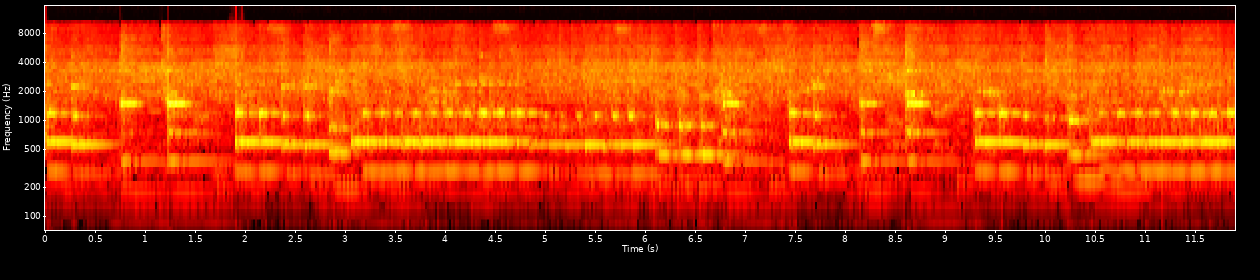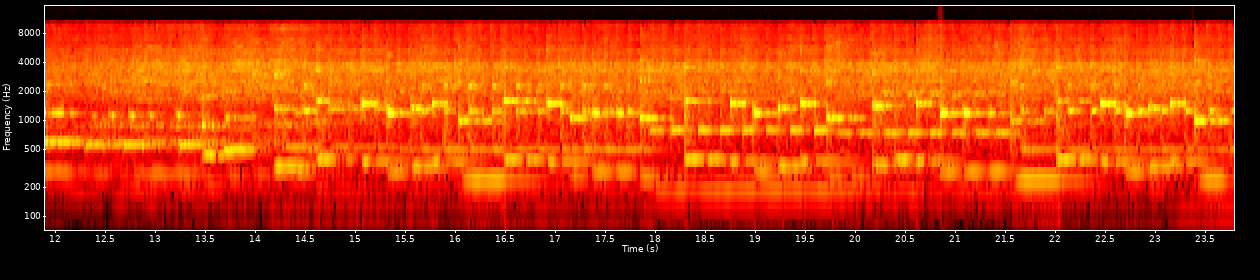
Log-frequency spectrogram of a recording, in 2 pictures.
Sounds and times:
Glockenspiel: 0.0 - 23.7
Marimba, xylophone: 0.0 - 23.7.

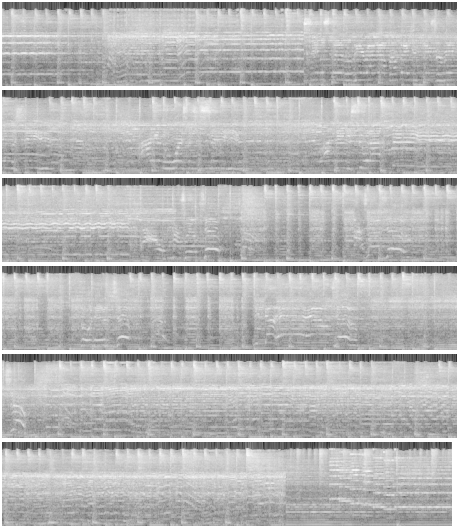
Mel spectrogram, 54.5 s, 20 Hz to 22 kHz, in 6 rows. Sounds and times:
Music: 0.0 - 54.5.

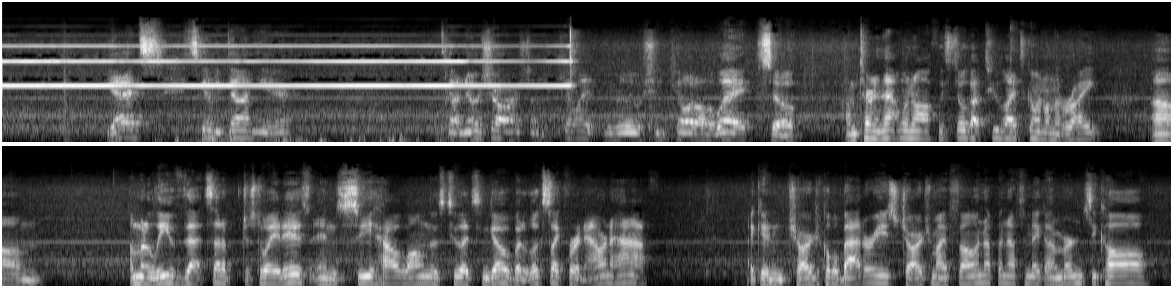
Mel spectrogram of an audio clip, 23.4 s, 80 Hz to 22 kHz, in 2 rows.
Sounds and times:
Alarm: 0.0 - 6.3
Speech: 1.1 - 2.9, 4.4 - 12.1, 13.0 - 18.2, 19.1 - 23.2.

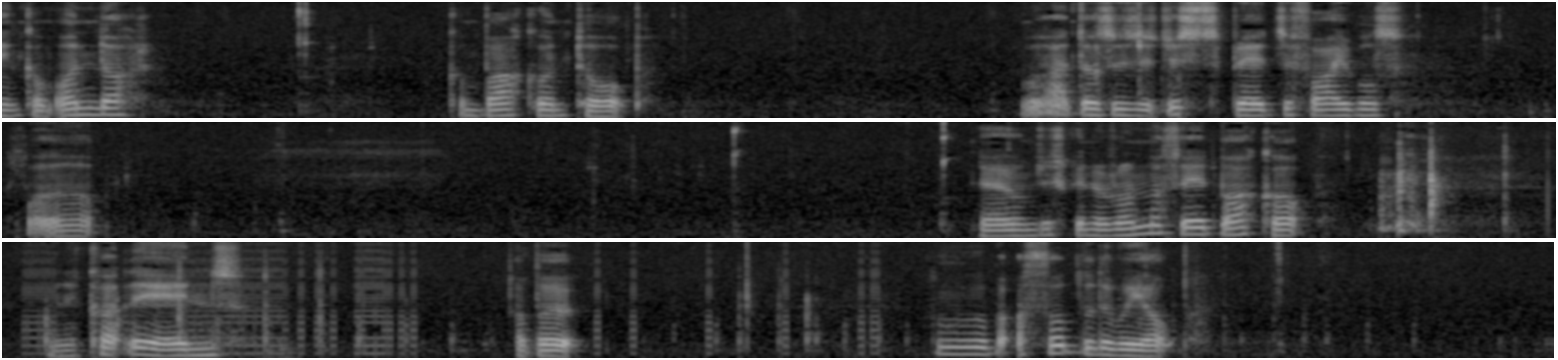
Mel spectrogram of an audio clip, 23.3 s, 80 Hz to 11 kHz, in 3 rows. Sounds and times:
Speech: 0.0 - 0.8, 2.3 - 3.4, 5.1 - 7.1, 7.9 - 8.3, 12.7 - 14.4, 15.8 - 16.8, 18.1 - 18.5, 20.2 - 21.6.

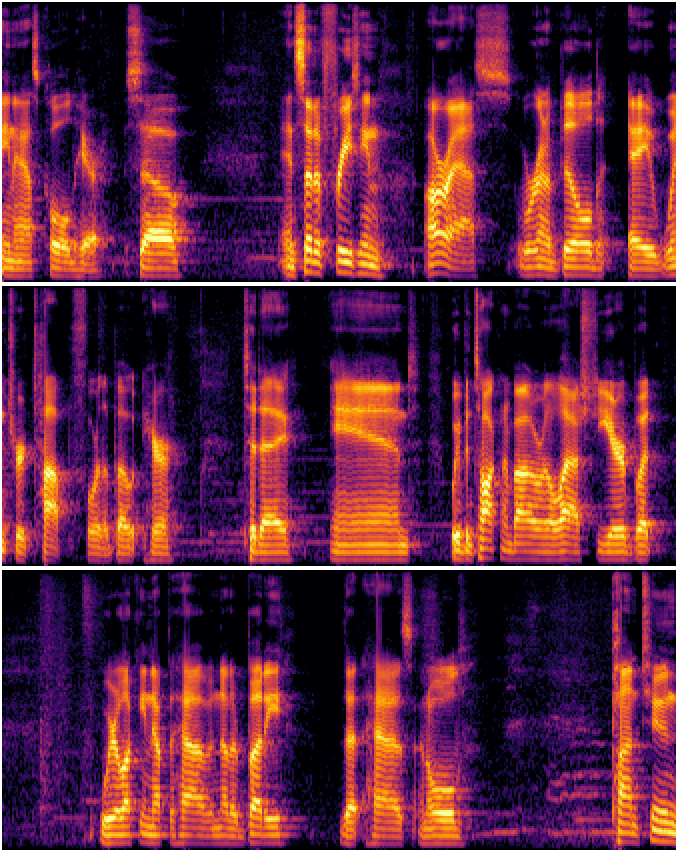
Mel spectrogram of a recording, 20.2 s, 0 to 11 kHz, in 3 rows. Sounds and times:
Speech: 0.0 - 1.9, 2.8 - 8.5, 9.2 - 13.4, 14.4 - 18.2, 19.6 - 20.2
Music: 0.0 - 20.2.

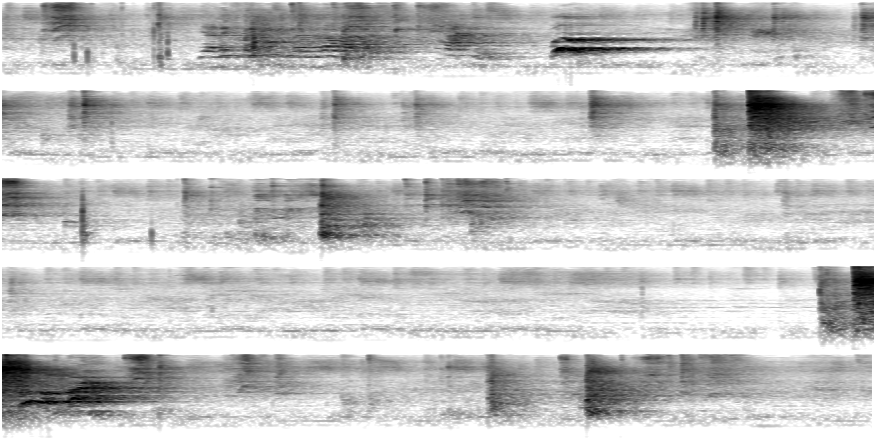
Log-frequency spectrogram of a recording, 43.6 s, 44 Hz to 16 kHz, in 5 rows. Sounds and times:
Music: 0.0 - 43.5.

